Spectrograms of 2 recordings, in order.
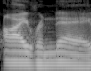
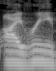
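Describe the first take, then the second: First: The name is said with three syllables. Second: The name is said with two syllables. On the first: "a three syllable I Renee" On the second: "a two syllable Irene"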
